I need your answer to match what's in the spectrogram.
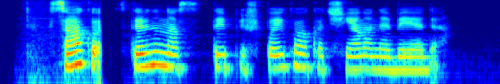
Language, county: Lithuanian, Klaipėda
